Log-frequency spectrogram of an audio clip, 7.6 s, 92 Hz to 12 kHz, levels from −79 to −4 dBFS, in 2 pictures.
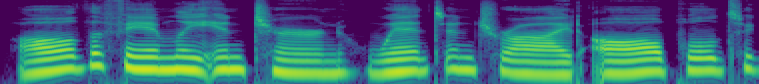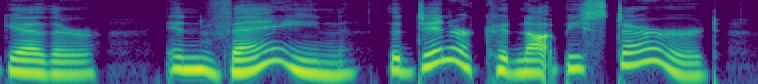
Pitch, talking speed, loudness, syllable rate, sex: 205 Hz, 150 wpm, -18 LUFS, 3.8 syllables/s, female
